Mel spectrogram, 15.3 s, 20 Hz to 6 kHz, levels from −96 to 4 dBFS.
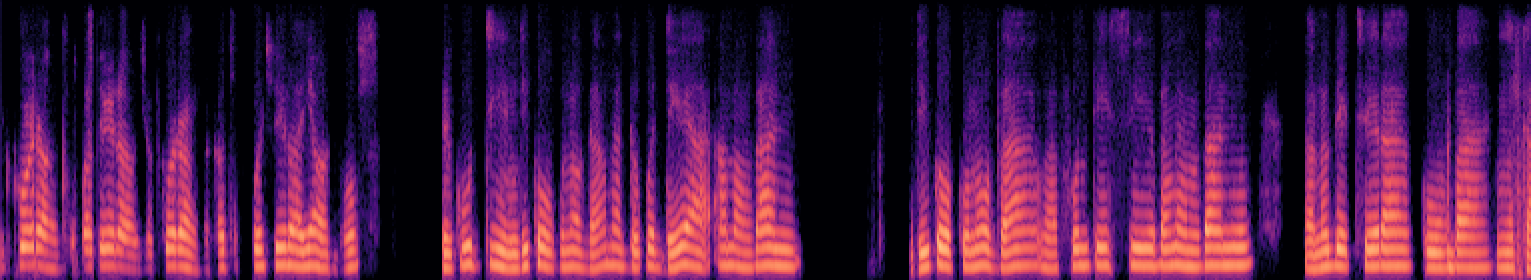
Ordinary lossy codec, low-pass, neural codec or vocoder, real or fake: Opus, 24 kbps; 5.4 kHz; codec, 16 kHz, 1.1 kbps, Voila-Tokenizer; fake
